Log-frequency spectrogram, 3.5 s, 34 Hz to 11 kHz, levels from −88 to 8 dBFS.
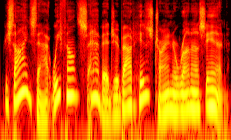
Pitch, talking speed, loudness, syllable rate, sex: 140 Hz, 210 wpm, -17 LUFS, 5.1 syllables/s, male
